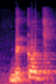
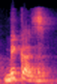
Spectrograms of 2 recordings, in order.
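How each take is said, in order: First: The final consonant is a 'j' as in jam. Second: The final consonant is a buzzing 'z' sound. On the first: The speaker calls it wrong. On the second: The speaker calls it right.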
